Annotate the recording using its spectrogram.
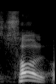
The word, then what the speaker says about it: Saül: Donc, chapitre 8, je vais prononcer Saül, vous m'excusez si ce n'est pas correct. On peut dire Saul aussi, d'après la phonétique française.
